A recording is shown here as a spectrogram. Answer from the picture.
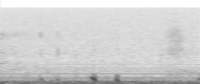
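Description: Steady low electrical hum from the church sound system in a pause between words, with three faint short low blips about half a second and a second in.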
